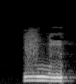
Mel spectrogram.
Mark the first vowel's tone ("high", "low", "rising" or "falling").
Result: low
